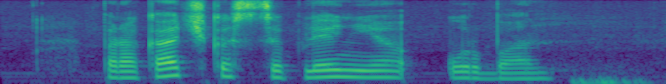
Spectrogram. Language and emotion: Russian, neutral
